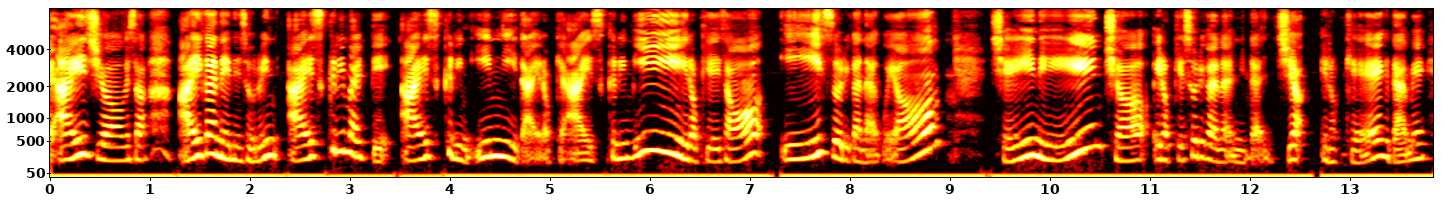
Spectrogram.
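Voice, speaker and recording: A middle-aged woman teaching English phonics, sounding out letters slowly and repeating each sound. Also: fairly high pitch. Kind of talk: phonics lesson. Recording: dull, lo-fi sound.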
